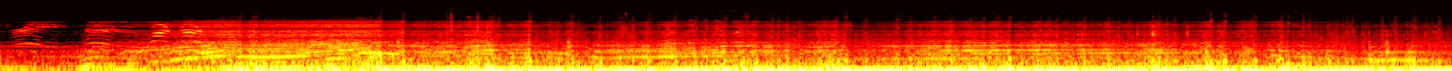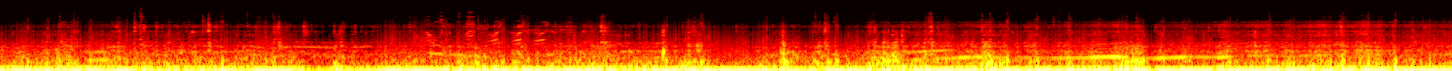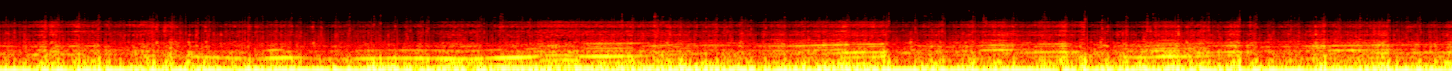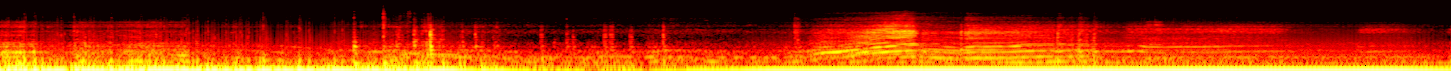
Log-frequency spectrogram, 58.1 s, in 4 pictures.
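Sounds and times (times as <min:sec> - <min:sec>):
four-wheel drive engine under load: 0:00.0 - 0:58.0
engine revving sharply: 0:51.5 - 0:55.6.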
